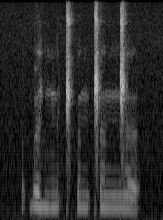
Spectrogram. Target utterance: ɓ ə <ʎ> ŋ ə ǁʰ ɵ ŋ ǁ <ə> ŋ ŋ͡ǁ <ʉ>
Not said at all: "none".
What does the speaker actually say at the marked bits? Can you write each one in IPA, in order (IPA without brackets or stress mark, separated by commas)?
ʎ, ə, ə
